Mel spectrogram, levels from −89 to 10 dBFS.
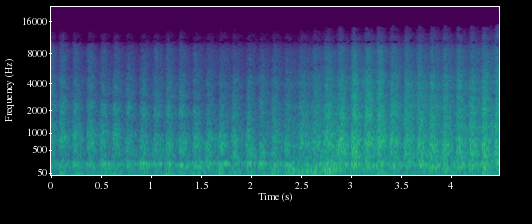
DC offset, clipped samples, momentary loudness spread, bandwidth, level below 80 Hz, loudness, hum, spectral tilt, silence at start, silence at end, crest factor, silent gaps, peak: under 0.1%; under 0.1%; 8 LU; 14.5 kHz; -34 dBFS; -23 LUFS; none; -4.5 dB/octave; 0 s; 0 s; 18 dB; none; -4 dBFS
